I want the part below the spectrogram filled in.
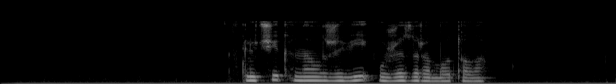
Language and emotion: Russian, neutral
